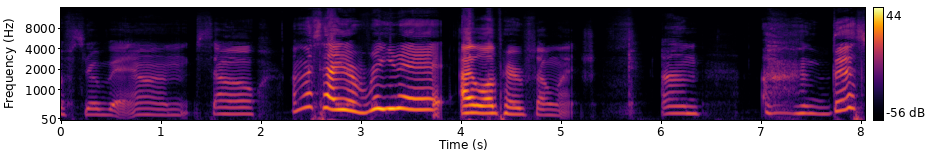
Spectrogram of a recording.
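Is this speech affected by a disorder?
Yes: spastic cerebral palsy, mixed.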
